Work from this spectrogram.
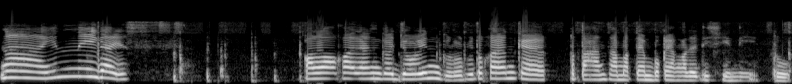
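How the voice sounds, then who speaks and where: Speaking at a fairly slow pace, a woman uses lively intonation in a high voice at very even loudness. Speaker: gaming youtuber. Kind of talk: gameplay commentary. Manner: casual, chatty.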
